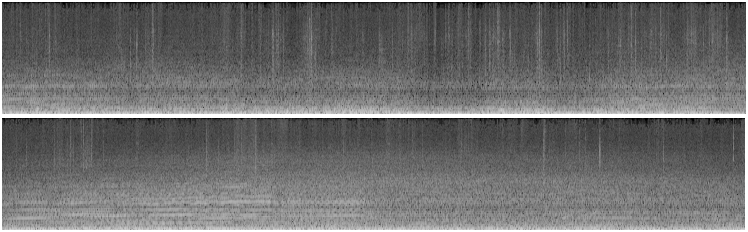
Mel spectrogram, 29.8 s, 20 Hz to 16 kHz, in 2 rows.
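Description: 2012 BMW 535i (F10)'s turbocharged 3.0-litre inline-six heard from inside the cabin over a heavy, steady road and tyre rumble. About halfway through, the engine note rises as the car accelerates, then settles back to a cruise.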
